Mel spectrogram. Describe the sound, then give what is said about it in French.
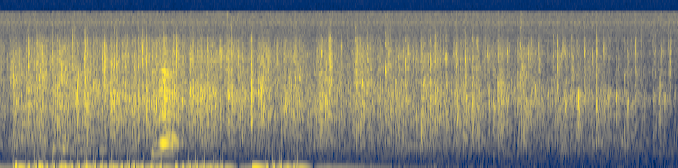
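An audience breaks into dense, steady applause for a mother of fourteen children, holding strongly for a few seconds, then gradually thinning and fading, with some voices mixed in beneath the clapping. “Ouais, il faut l'applaudir là.”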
